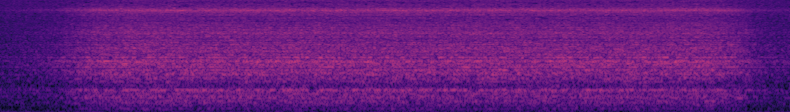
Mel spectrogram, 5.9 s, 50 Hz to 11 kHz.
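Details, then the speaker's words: McIntosh MR71 tube FM receiver, just out of storage and powered up cautiously on restricted power, no antenna connected: even, steady inter-station hiss with no crackle or hum; receiver sounds normal, though muting doesn't remove the hiss. "I'm listening to the hiss, what I'm sure is the hiss between stations right now. No antenna, what else you going to get?"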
